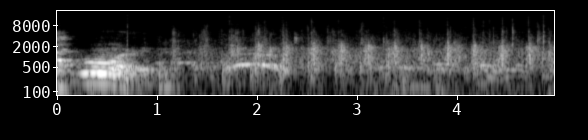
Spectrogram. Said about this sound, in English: the room is applauding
